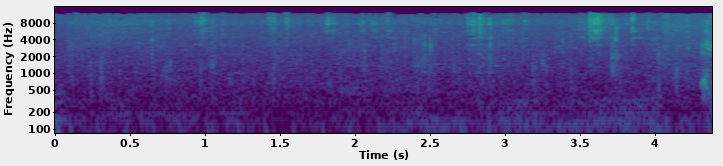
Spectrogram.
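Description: Quiet outdoor ambience: a low steady rumble with scattered light clicks and clinks, a few sharper ones near the end.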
